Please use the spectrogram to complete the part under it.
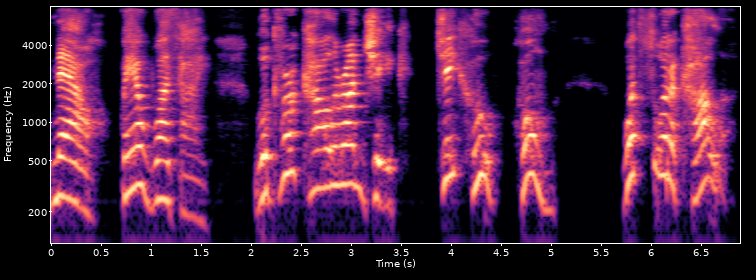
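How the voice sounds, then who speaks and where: Radio detective heroine, woman acting: chatty, slangy, wisecracking narration in a high female voice. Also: lively intonation, slow pace, a bit bright, heavily acted. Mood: wry, narrating.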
